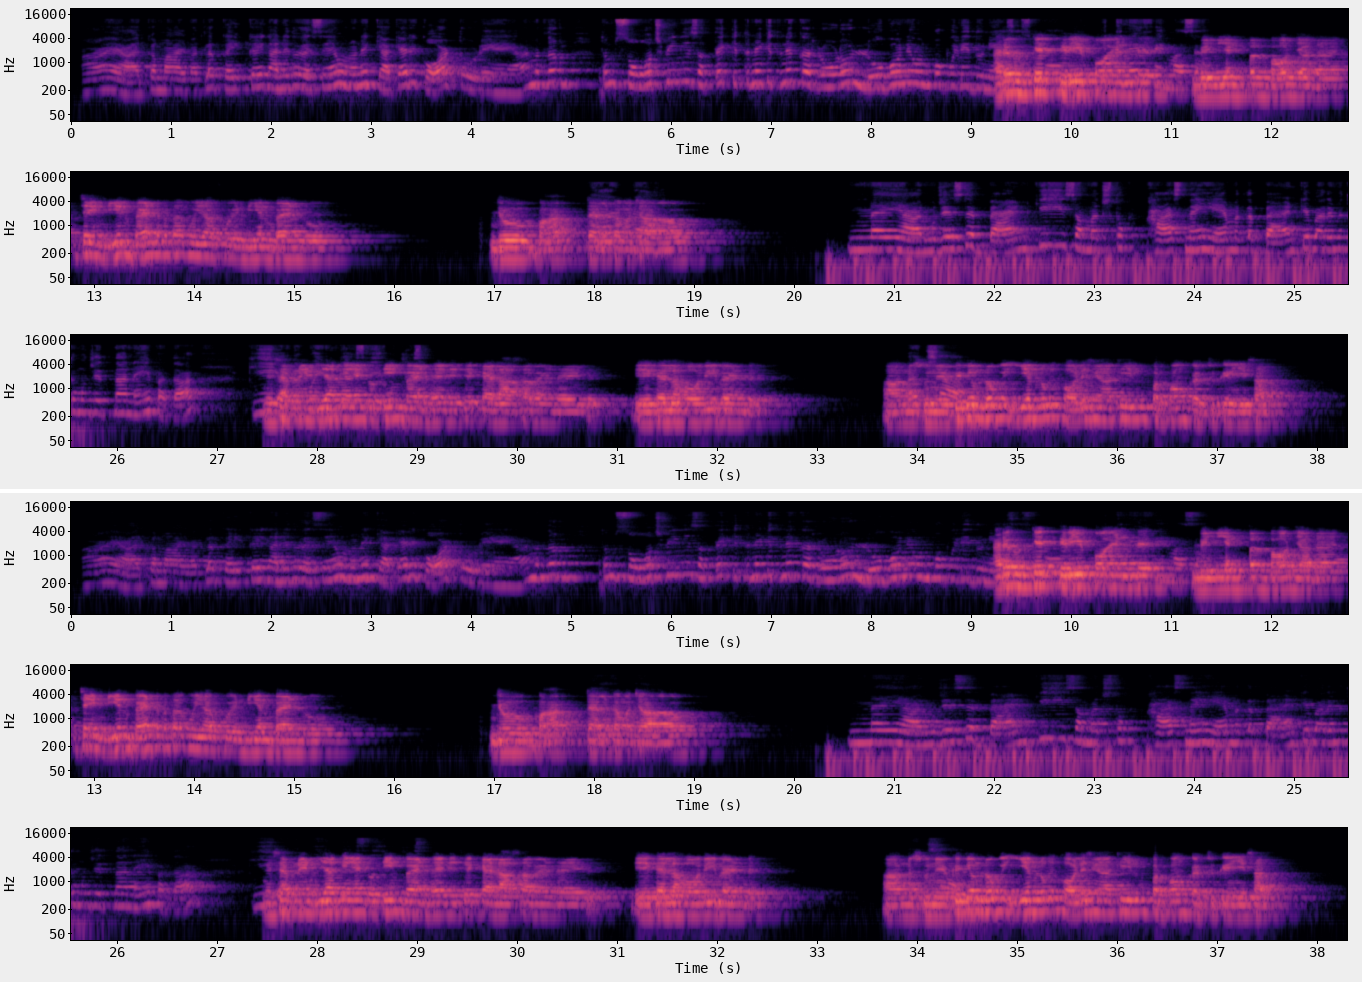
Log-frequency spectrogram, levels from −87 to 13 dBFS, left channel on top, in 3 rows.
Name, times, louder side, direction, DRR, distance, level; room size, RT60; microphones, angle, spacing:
voice 1, 0.1-5.1 5.3-9.9 10.3-11.4 17.9-18.8 20.5-26.9 27.3-29.1 33.9-34.5, left 4 dB, 55° left, 0.5 m, -38 dB
voice 2, 9.2-10.8 11.2-15.3 17.0-18.9 27.5-30.8 31.2-32.4 33.7-37.5, equal, 70° right, 1.3 m, -27 dB
sound 1, 20.3-25.4, right 1 dB, 30° right, 0.6 m, -45 dB
8.7 x 4.2 x 4.1 m
head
